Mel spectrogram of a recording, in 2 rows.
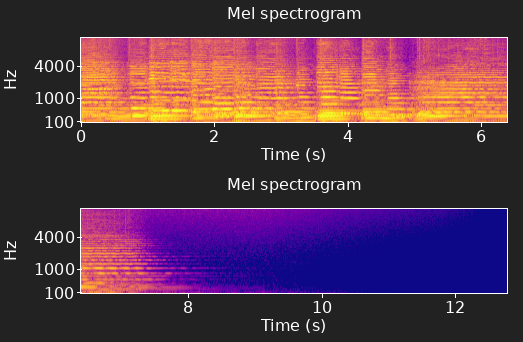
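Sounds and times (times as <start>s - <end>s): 
instrumental music: 0.0s - 8.2s.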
